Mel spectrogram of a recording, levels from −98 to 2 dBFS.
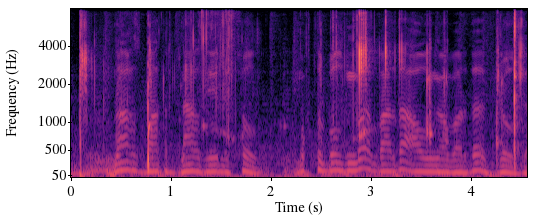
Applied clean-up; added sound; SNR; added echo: none; Rattle; -5 dB; none.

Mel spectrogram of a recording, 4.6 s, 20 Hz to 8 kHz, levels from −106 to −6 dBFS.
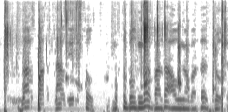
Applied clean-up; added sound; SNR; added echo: classical method spectral subtraction.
